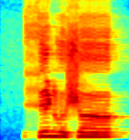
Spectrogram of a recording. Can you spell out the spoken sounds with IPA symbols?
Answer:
h e ɳ l ə ʃ ɜ

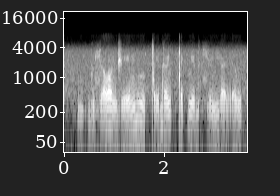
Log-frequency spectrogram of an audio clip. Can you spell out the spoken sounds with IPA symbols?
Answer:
ʎ ḭ˨˩ ɡ u˩˥ ʑ ʏː˩˥ lˠ u˥˨ n d͡ʒ eː˩˥ m b uː˥˨ ǀ e˩˥ d əː˧˥ lʲ ǃ e˥ k lʲ ə˧˥ d ə̰˥˨ ɕ ʏː˩˥ lʲ j ɜ˨˩ r ə˩˥ w

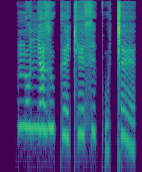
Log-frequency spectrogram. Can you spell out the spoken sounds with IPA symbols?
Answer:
n ɔ˦ ɲ a˦ z u˦ k ɛ˧ cʰ e˦ s i˦ kʷʼ ɐ˨ ǀ ɛ˦˨

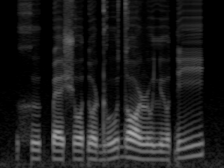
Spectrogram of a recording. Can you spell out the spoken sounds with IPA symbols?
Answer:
x ɯ k͡p ɛ ʃ o ɗ o ɖ u d ɔ ɭ u lʲ o ɗ i

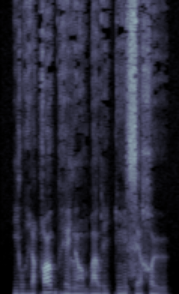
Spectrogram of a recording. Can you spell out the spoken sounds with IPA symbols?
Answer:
j u ɦ i q u bʱ e lʲ ɔ̃ b a u̯ ɾ i k ĩ s e χ ʉ

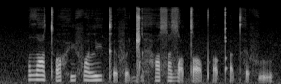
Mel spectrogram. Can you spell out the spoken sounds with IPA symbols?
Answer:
ðˤ i tʼ ɔ h y f ɔ l y kʼ ə̰ f ə̰ ɡ͡ǁ ə h ə sˤ ə z ḭ tˤ ṵ pʼ ɔ̰ qʼ ə̰ t̪ʰ ə̰ f ṵ

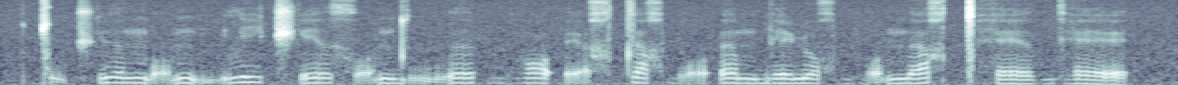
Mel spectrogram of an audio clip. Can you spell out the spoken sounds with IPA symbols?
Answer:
ǀ ṵ t͡ʃʼ ʉ ə̯ n̪ ɔ̰ n̪ ḭ l i t͡ʃʼ e ə̯ x ɔ̰ n d ṵ ə̯ | bʱ ɔ ʔ ɛ̰ χ t ɜ χ b ɔ̰ ʔ ɜ m b e ɳ u χ bʱ ɔ̰ n̪ ɜ χ ǀʰ ɛ ə̯ ɡʱ ɛ

